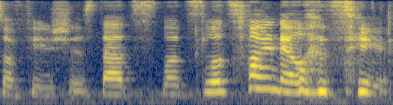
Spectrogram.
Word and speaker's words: Ophiuchus: That's what I'm gonna call it, like Confucius, Ophiuchus.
